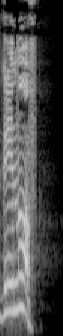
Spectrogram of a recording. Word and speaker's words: гринов: «Один раз, правда, пришлось платить за ремонт гринов», — он сказал «гринов» с ударением на последнем слоге.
